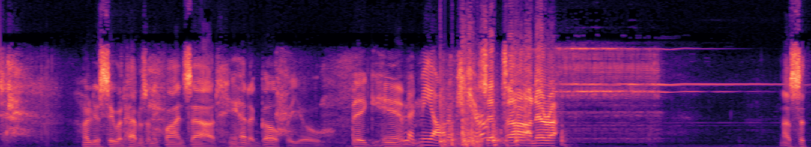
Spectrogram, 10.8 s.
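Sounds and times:
speech: 1.1s - 7.7s, 10.4s - 10.8s
telephone bell ringing: 5.9s - 10.8s.

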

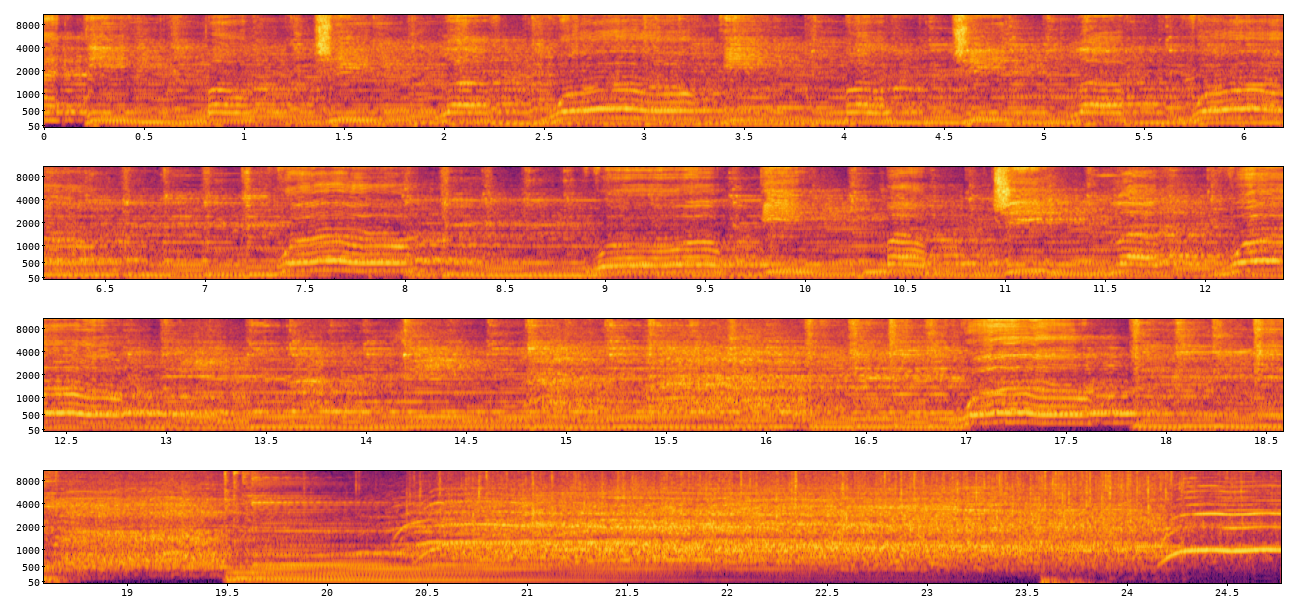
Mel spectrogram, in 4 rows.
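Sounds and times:
speech: 0.0s - 2.8s, 9.8s - 12.4s
music: 0.0s - 22.9s
live concert crowd cheering and whooping: 13.0s - 17.1s, 17.9s - 24.7s
applause: 20.2s - 24.7s.

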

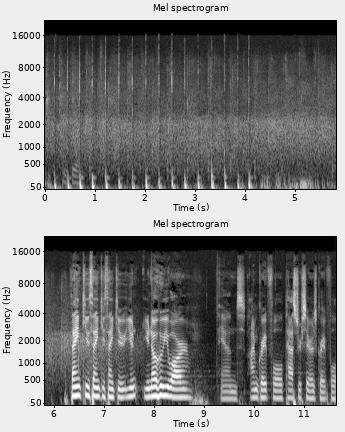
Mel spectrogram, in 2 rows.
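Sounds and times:
audience clapping: 0.0s - 8.6s
speech: 6.4s - 11.6s.

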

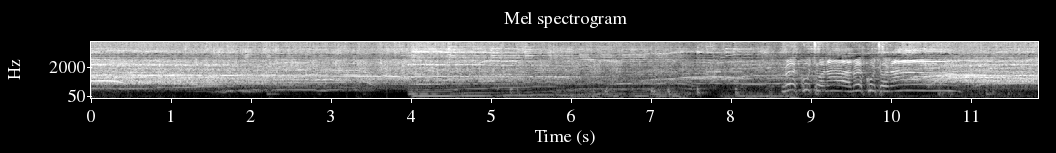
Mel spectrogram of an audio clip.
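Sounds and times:
crowd applauding and cheering: 0.0s - 11.8s
low musical tone: 4.0s - 8.7s.

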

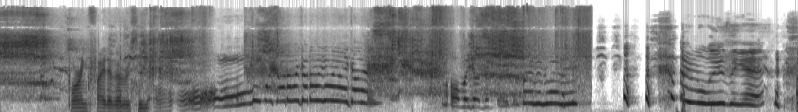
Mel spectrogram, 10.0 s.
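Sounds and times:
koala screams: 0.0s - 0.9s, 1.5s - 3.7s, 4.4s - 7.4s
speech: 0.9s - 3.8s, 5.5s - 7.4s, 8.5s - 9.9s
laughter: 7.4s - 9.9s.

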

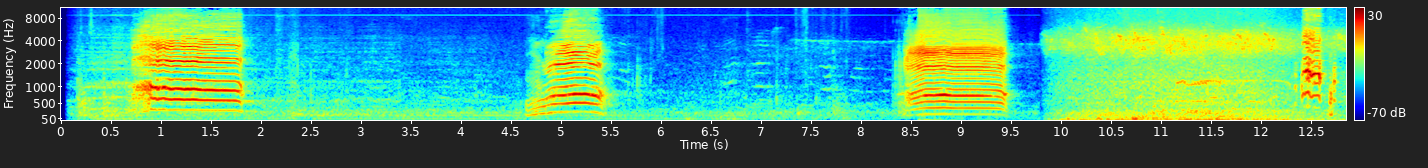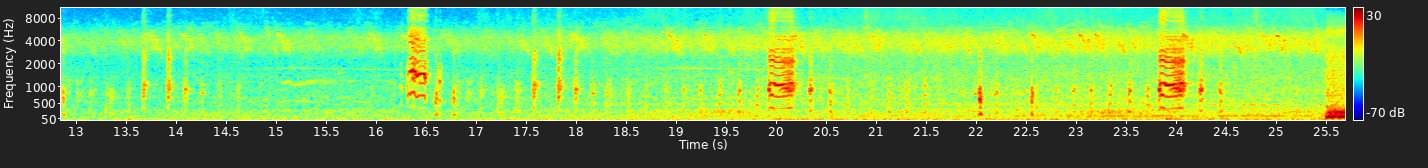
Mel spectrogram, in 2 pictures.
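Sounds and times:
goats bleating: 0.6s - 1.9s, 8.4s - 9.5s
chickens clucking: 10.8s - 25.5s.

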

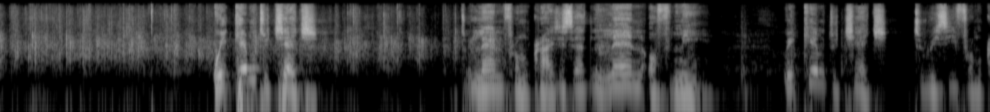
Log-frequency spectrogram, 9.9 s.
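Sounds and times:
audience clapping in church: 0.0s - 5.4s
speech: 2.1s - 3.3s, 4.7s - 7.1s, 7.9s - 9.9s.

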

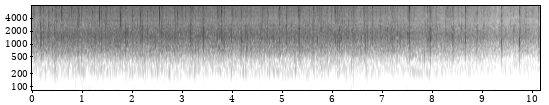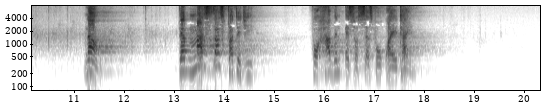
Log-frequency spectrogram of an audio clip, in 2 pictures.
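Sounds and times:
audience clapping hands: 0.0s - 14.0s
speech: 11.2s - 11.6s, 13.2s - 14.6s, 15.8s - 17.9s.

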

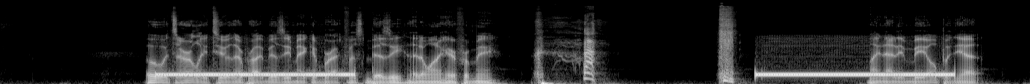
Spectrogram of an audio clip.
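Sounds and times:
speech: 1.4s - 6.0s
telephone ringback tone on an outgoing call: 1.5s - 3.6s, 7.6s - 9.6s.

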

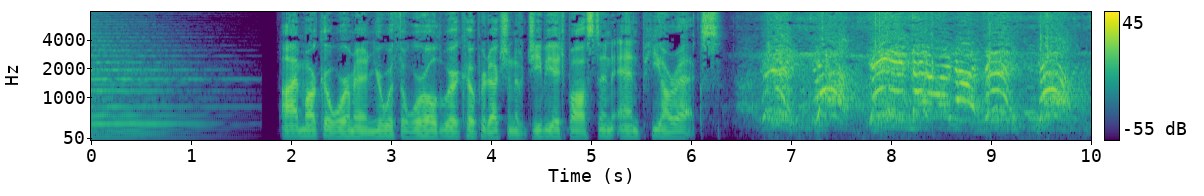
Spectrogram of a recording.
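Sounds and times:
speech: 1.9s - 6.4s
protesters in Turkey shouting: 6.4s - 9.9s.

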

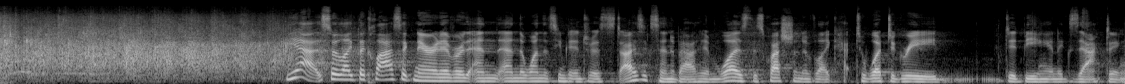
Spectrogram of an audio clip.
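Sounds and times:
audience clapping in response to a show-of-hands question: 0.0s - 4.0s
speech: 2.8s - 11.2s.

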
